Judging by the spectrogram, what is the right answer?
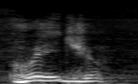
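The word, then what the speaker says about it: Wheydja: Ela disse, Ruedja. Eu disse, como é que se escreve?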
